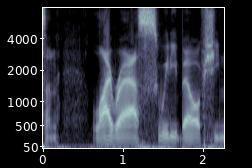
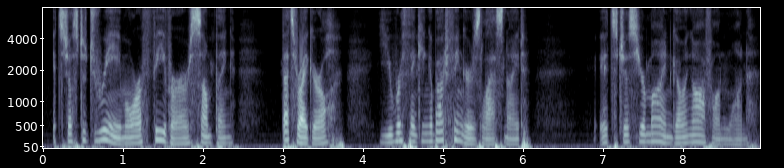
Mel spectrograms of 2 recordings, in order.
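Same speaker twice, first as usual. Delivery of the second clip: put-on higher, lighter young mare voice; Lyra's voice; 8 semitones higher than usual. A narrator's reading. Lyra reassuring herself, higher voice.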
